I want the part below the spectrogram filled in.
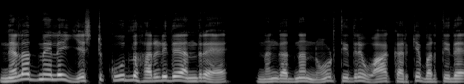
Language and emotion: Kannada, disgusted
